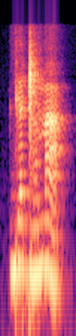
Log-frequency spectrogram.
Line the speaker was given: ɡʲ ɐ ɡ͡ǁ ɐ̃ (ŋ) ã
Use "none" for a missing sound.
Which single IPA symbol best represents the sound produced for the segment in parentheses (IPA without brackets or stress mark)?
m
